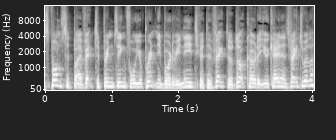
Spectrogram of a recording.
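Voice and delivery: rushed, sped-up, rattled-off delivery. Podcast host reading the sponsor message: sped-up sponsor read. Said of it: "Did that sped up".

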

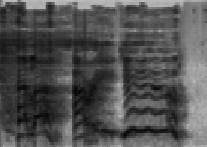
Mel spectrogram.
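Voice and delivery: very high, loud, upbeat cheery tone, you stretched. Recalling answering the boss's call on a good day, retelling a cheerful greeting. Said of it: "if I'm having a good day".

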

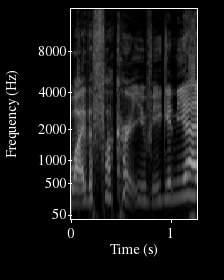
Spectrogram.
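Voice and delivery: ordinary talk, nothing marked

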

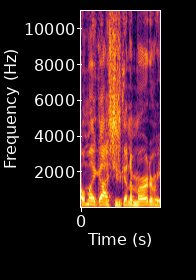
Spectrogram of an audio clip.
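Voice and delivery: normal talking voice

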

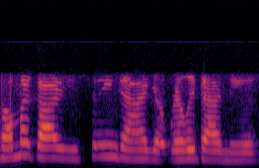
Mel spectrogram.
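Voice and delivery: normal talking voice

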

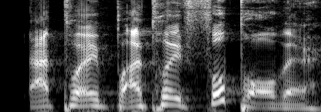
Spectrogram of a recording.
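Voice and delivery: usual speaking voice

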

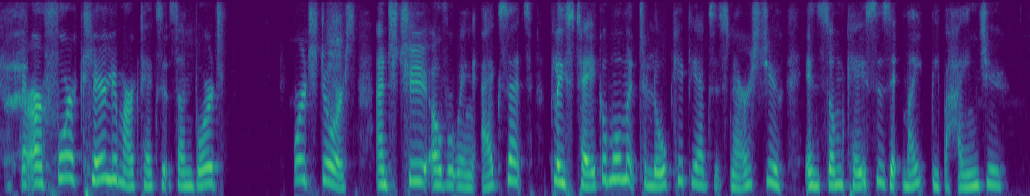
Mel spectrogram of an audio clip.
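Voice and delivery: full, thick Scottish accent. A former flight attendant recreates his onboard announcements, in a full Scottish accent. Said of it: "I used to do all my announcements in a full Scottish accent".

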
